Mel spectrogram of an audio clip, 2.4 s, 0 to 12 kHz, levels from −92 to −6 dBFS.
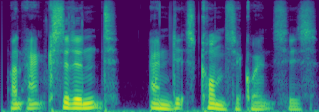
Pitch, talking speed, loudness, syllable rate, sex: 115 Hz, 125 wpm, -19 LUFS, 4.9 syllables/s, male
